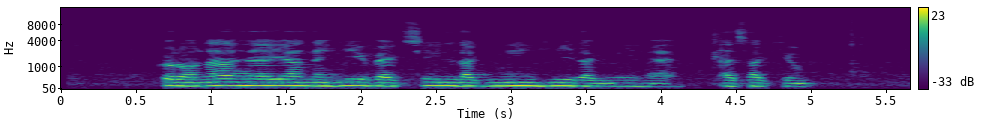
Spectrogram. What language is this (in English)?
Urdu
